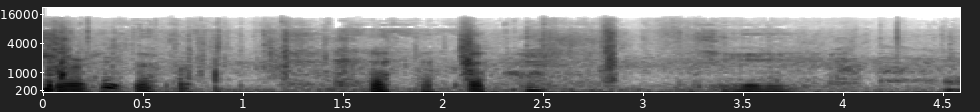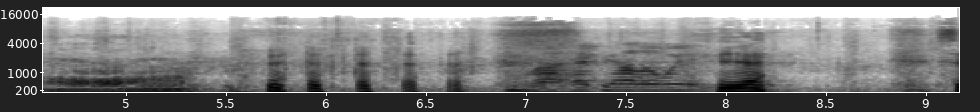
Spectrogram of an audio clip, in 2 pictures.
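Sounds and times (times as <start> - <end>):
speech: 0.0 - 0.9, 1.6 - 2.6, 3.4 - 3.9, 4.5 - 9.1
laughter: 0.0 - 2.7, 5.5 - 7.2, 7.8 - 8.4
golden retriever growling: 4.2 - 5.6.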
